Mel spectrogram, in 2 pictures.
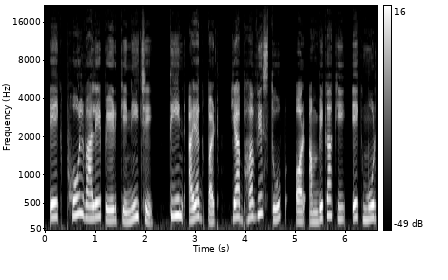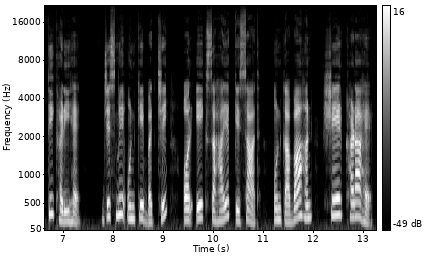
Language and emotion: Hindi, neutral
